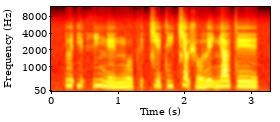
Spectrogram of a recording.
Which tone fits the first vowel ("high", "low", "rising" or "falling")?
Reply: high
